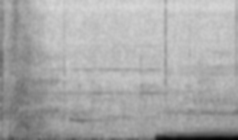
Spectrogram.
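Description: Quiet for about a second and a half, then a man's voice holds a low, steady hum ('hmm') on one pitch.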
